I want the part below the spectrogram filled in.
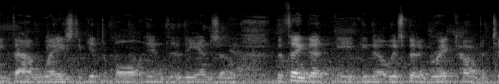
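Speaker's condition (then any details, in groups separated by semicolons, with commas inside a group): No condition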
